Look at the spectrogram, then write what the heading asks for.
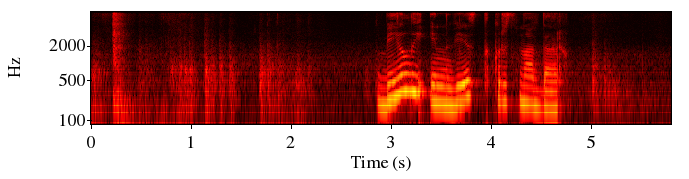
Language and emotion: Russian, neutral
